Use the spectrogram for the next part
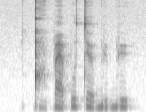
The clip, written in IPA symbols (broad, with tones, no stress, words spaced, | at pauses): ǃɑ̤˧˩˧pæ˧˩˧pu˥ tø˧˩˧by˧˩˧by˦˨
